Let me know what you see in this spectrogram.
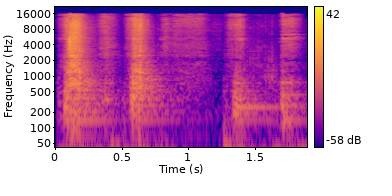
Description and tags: delphis EMPTY TUBE LOOP #095
EMPTY DIFFERENT TUBES WITH SOAP SHAMPOO OR JELLY
tubes, jelly, bpm, 95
